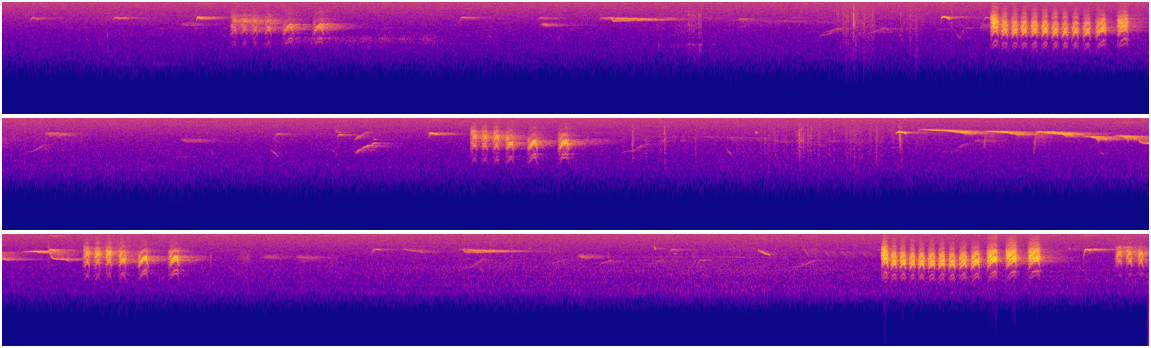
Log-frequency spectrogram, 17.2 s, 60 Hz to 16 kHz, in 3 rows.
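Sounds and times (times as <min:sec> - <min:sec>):
Eurasian blue tit calls: 0:04.0 - 0:09.5, 0:10.2 - 0:17.2.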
